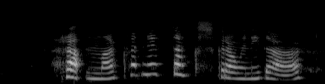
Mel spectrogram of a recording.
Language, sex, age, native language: Icelandic, female, 21, Icelandic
